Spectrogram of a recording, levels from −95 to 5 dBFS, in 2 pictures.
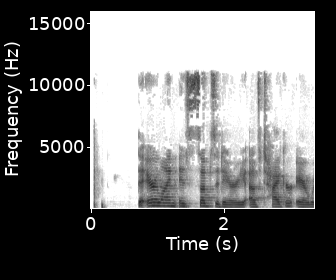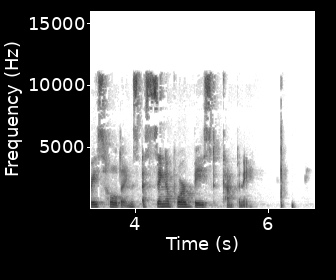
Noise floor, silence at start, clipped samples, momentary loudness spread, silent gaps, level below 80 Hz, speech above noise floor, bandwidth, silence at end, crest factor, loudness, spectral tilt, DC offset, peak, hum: -68 dBFS; 0.15 s; under 0.1%; 18 LU; none; -70 dBFS; 49 dB; 11.5 kHz; 0.3 s; 18 dB; -19 LUFS; -3 dB/octave; under 0.1%; -2 dBFS; none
